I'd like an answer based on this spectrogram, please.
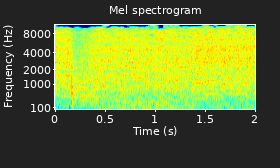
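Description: Sawmill saw and machinery running with a loud, steady din, and a short squeal dropping in pitch just after the start.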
